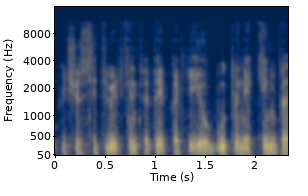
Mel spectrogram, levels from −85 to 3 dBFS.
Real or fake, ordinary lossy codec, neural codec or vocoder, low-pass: fake; AAC, 48 kbps; codec, 24 kHz, 3 kbps, HILCodec; 10.8 kHz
